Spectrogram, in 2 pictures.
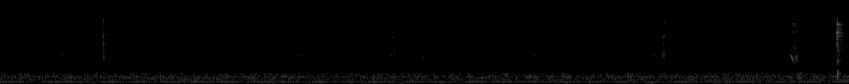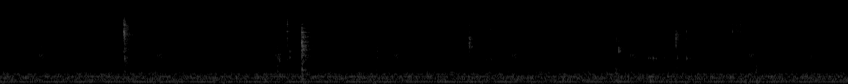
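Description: Faint chewing, lip smacks and finger-licking of someone eating fried chicken: a scatter of short, quiet smacks and clicks, the strongest about eight and eleven seconds in. Under it a faint steady hum of room tone.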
